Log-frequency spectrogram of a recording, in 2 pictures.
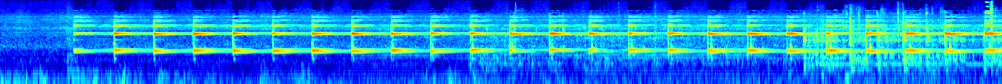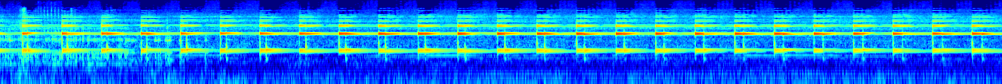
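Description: Japanese railway level-crossing alarm of the Tobu Isesaki type (low tone, slow version) starting about a second in and ringing a steady repeated electronic ding, about three strikes every two seconds, each dying away: the crossing is warning of an approaching train.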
